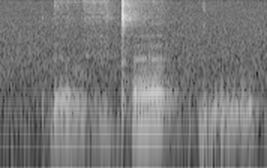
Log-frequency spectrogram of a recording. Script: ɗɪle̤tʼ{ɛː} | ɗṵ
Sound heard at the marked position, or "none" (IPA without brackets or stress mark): ɛ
